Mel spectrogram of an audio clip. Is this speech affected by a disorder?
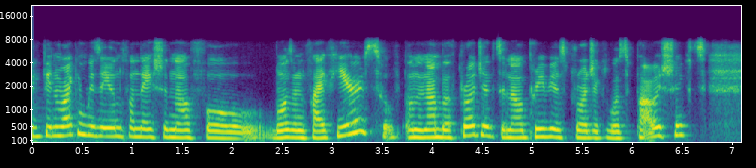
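No.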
